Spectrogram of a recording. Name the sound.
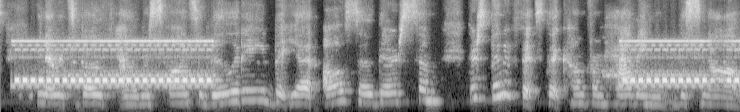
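telephone ringing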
